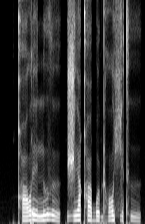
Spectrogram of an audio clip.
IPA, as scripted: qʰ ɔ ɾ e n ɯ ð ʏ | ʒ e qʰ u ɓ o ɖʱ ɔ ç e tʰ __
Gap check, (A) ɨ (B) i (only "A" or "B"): A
